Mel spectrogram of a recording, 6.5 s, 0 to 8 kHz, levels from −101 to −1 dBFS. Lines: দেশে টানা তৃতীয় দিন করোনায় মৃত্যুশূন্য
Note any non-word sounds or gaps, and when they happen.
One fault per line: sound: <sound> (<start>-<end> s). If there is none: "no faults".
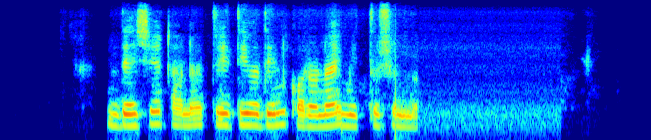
no faults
